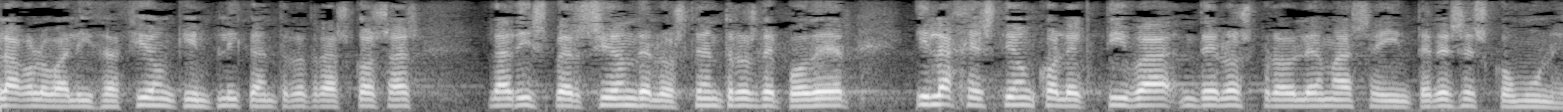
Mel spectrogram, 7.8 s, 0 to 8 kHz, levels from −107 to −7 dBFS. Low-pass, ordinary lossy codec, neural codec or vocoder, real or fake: none; none; none; real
